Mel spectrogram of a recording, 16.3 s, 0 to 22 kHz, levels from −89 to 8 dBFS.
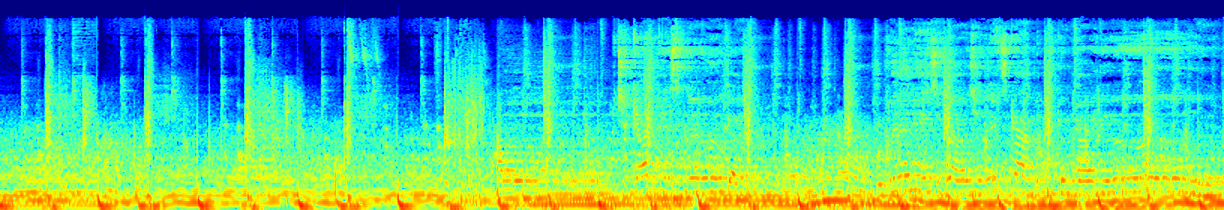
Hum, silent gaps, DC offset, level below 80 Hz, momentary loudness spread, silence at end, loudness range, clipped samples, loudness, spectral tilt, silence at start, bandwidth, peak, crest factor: none; none; under 0.1%; -18 dBFS; 4 LU; 0 s; 3 LU; under 0.1%; -15 LUFS; -5.5 dB/octave; 0 s; 16.5 kHz; -4 dBFS; 10 dB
